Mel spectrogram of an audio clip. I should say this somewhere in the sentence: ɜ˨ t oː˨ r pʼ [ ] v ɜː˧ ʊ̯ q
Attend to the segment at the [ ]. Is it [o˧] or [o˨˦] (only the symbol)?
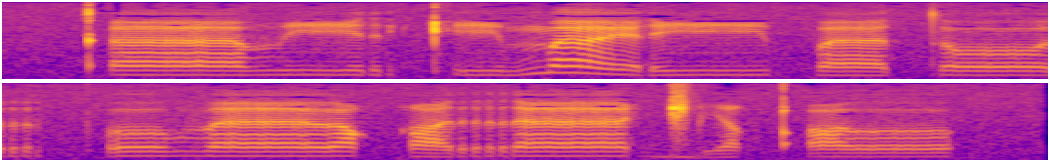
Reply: o˧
